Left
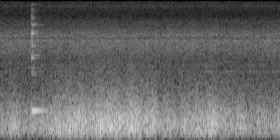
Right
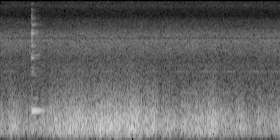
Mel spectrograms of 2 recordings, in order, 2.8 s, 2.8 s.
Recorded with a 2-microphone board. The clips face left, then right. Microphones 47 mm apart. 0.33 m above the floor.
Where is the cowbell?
Centre (ahead or behind).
